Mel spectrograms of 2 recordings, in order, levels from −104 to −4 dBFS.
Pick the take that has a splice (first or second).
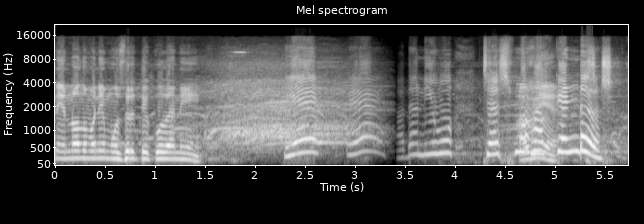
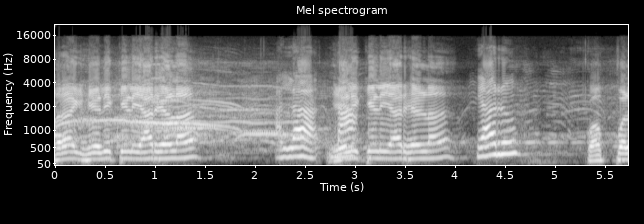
first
